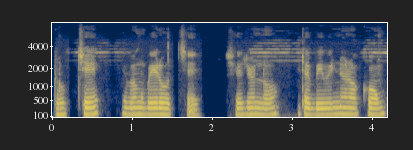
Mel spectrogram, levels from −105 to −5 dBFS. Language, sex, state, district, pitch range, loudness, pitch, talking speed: Bengali, male, West Bengal, Dakshin Dinajpur, 140-150 Hz, -24 LUFS, 145 Hz, 100 wpm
